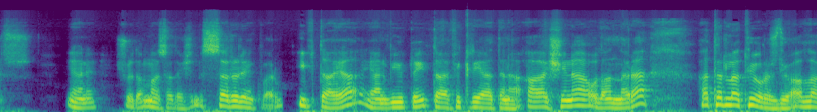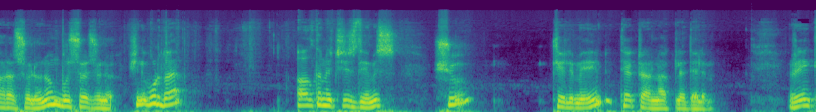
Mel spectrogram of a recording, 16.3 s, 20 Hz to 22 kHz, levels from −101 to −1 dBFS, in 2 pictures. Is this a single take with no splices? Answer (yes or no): no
